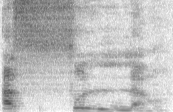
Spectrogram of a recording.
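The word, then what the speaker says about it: السلم: Sin is a sun letter. You will say as-sullamu. As-sullamu.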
